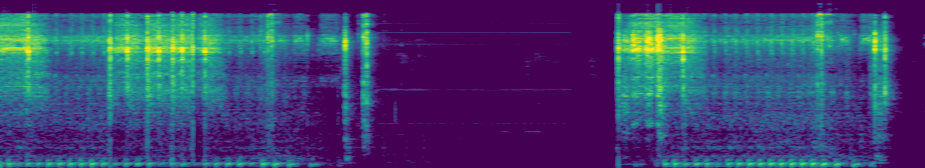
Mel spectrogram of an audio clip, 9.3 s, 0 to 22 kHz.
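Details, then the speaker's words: Honda Wave 125i LED starter motor: loud, harsh, fast chattering crank at about three beats a second before the engine fires; noisy, sometimes weak starter, owner suspects loose magnet or worn brushes, unconfirmed. "เสียงประมาณนี้นะครับมาค้างมันก็จะดังกว่านี้นะครับผมแล้วแต่สตาร์ทเป็นบางครั้งบางครั้งก็เหมือนไม่มีแรงครับ"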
